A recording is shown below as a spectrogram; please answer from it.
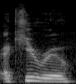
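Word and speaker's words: Ikiru: critical in movies like Akira or akiru I believe it's pronounced I think yeah yeah and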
